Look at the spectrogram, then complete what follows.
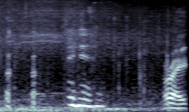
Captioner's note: laughs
